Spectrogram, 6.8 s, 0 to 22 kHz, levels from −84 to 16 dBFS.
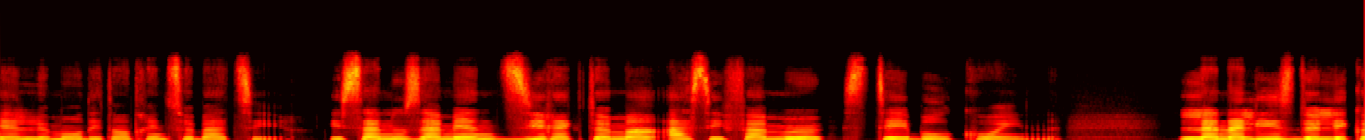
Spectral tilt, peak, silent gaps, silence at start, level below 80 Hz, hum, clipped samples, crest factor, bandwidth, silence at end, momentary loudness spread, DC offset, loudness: -3.5 dB/octave; -2 dBFS; none; 0 s; -64 dBFS; none; under 0.1%; 18 dB; 14 kHz; 0 s; 10 LU; under 0.1%; -20 LUFS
